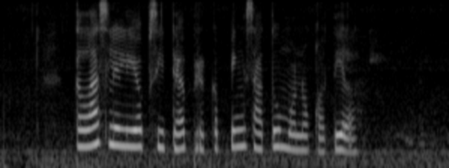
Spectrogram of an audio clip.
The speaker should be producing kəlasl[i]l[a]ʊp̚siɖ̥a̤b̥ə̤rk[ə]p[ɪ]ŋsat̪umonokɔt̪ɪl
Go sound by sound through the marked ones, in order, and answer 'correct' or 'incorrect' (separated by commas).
correct, incorrect, correct, correct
